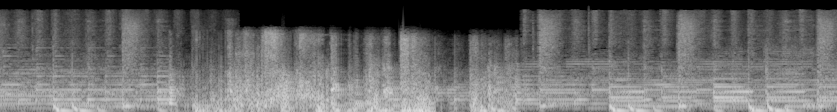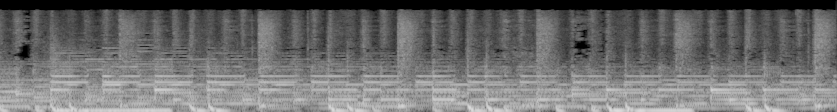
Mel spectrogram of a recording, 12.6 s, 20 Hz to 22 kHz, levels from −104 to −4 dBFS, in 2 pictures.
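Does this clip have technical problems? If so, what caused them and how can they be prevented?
Yes. Call bitrate drop, 1.29 to 3.99 s: the encoder fell from 64 to 6 kbps, coding coarsely and muffling everything above 8 kHz. A higher minimum bitrate and steadier bandwidth estimation would prevent it.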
